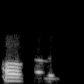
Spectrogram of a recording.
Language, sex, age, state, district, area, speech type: Malayalam, male, 18-30, Kerala, Wayanad, rural, conversation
